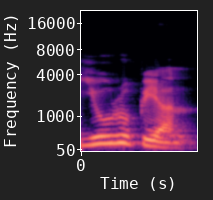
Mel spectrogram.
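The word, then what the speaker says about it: European: যেমন এ ইউ, এটার উচ্চারণ হচ্ছে এ ইউ, এ ইউরোপিয়ান, সুতরাং এখানে শব্দের প্রথমে ই আছে কিন্তু উচ্চারণটা হচ্ছে ইউ, ইউ উচ্চারণ হওয়ার কারণে এখানে এন না বসে এ বসেছে। এ ইউরোপিয়ান, এখানে শব্দের শুরুতে ই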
